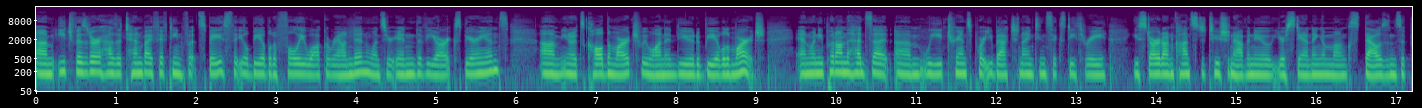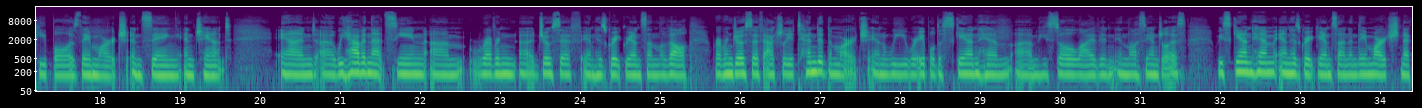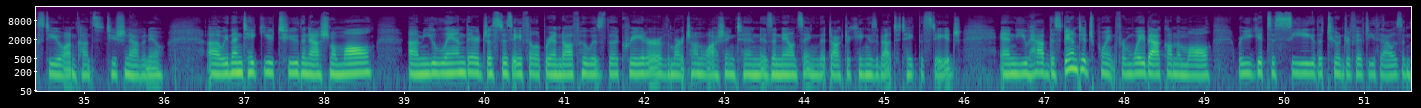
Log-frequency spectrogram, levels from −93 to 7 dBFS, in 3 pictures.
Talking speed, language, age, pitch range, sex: 210 wpm, English, 20-39, 165-180 Hz, female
